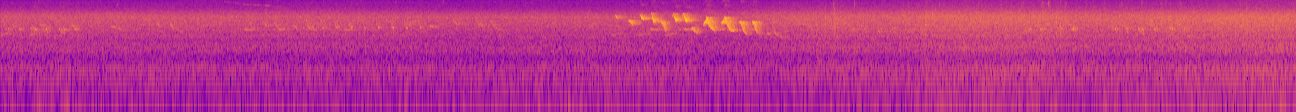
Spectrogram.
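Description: Faint steady field ambience with scattered high chirps. About six seconds in, a bird sings a rapid run of high, falling notes for under two seconds.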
